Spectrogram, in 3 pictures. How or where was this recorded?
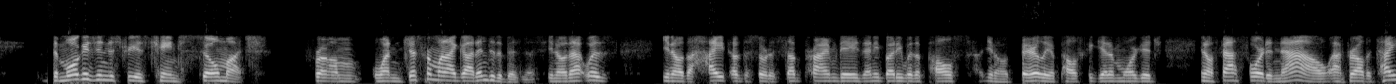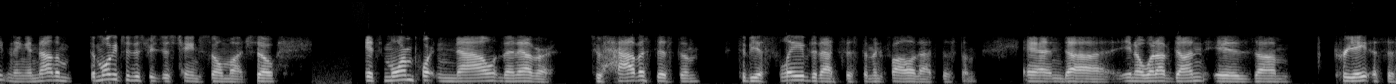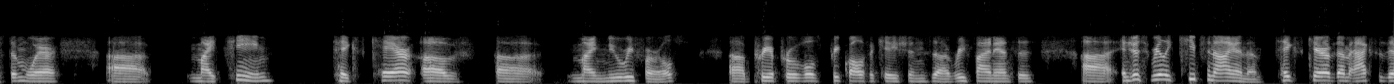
phone line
